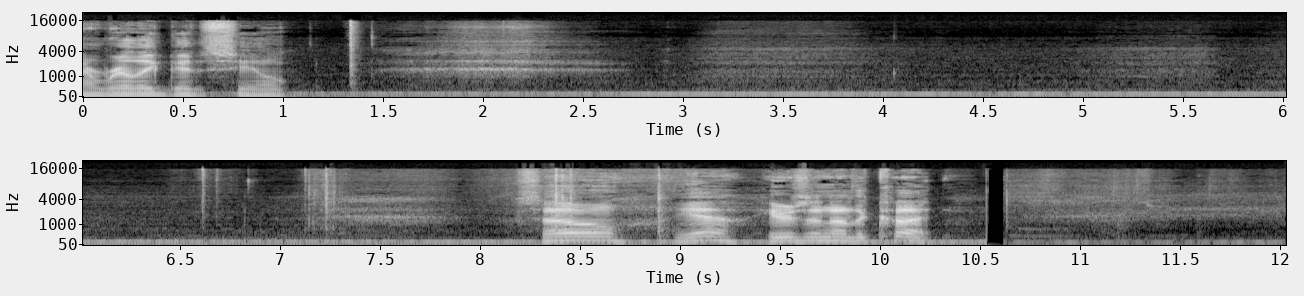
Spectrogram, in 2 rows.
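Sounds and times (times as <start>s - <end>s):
low background hum: 0.0s - 12.0s.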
